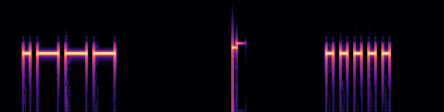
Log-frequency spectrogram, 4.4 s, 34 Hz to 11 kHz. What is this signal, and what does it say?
Morse code, heard as a keyed tone, about 17 wpm, 700 Hz. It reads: J 5
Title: Single Letter-Number 17wpm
